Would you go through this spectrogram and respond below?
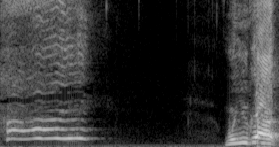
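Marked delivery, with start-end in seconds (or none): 0.0-0.7 very high, lifted, drawn-out light tenor voice. Showing how someone with a bass voice must greet people, higher tenor voice. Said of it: "you almost have to put tenor in your voice".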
